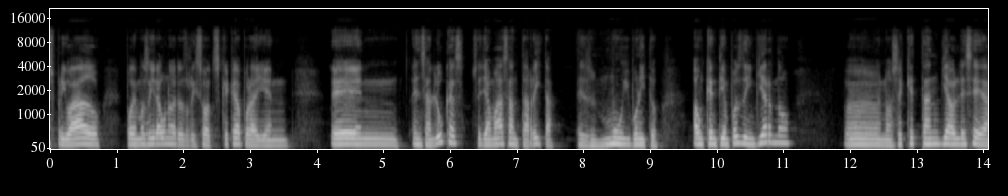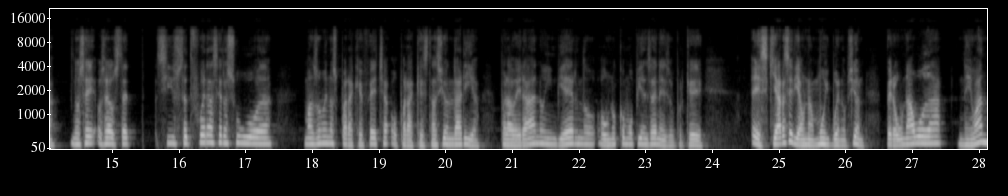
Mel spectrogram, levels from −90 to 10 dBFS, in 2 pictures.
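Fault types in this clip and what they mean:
No faults found; the speech signal shows nothing to report.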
